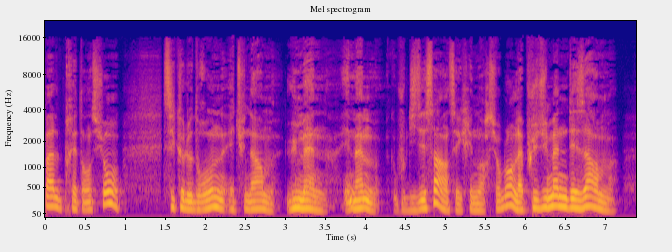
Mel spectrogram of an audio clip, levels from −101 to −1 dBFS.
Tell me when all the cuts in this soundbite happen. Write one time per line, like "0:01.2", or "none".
0:01.4
0:04.3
